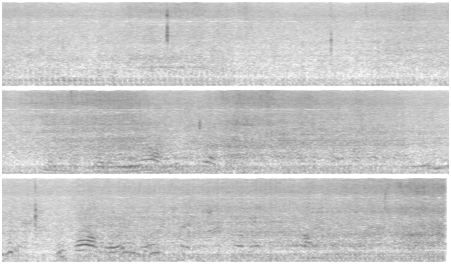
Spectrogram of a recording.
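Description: Faint voices talking in the background, loudest in two stretches in the middle, over steady outdoor ambience.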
